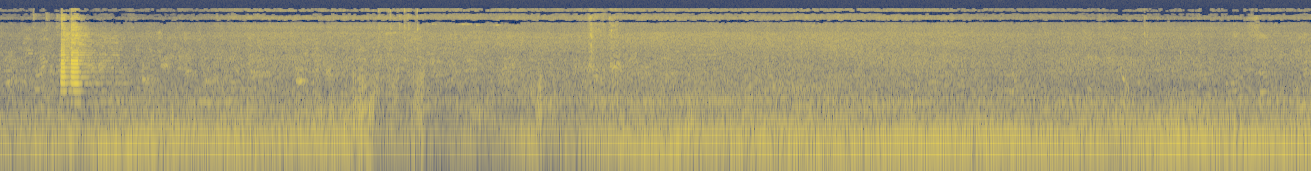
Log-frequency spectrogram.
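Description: A ferry engine rumbles low and steady.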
